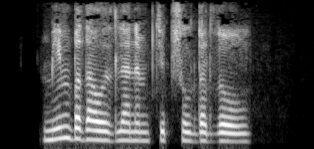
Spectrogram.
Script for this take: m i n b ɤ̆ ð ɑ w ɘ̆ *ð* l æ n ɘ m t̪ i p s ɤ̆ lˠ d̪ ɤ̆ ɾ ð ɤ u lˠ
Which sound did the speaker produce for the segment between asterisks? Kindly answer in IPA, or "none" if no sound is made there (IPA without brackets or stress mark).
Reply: ð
